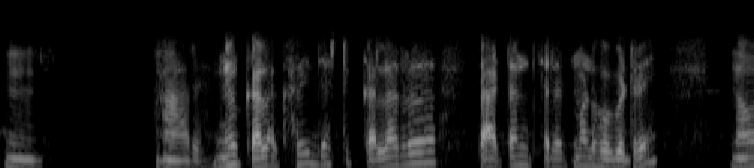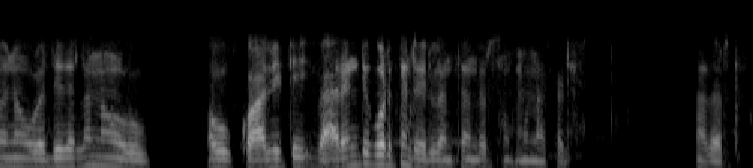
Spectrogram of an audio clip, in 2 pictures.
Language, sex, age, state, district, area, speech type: Kannada, male, 18-30, Karnataka, Gulbarga, urban, conversation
